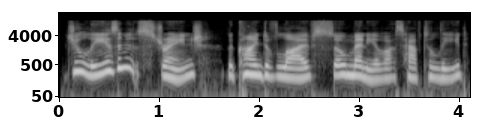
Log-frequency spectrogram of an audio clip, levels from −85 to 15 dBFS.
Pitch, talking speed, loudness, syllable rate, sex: 230 Hz, 220 wpm, -16 LUFS, 5.1 syllables/s, female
